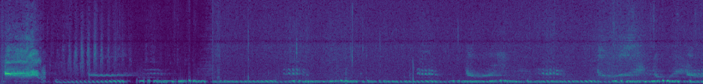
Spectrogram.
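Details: Early spring lek of numerous black grouse males near a hide, a dense unbroken chorus of low pulsing bubbling, overlaid by repeated harsh hissing sneezes from cocks nearby.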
